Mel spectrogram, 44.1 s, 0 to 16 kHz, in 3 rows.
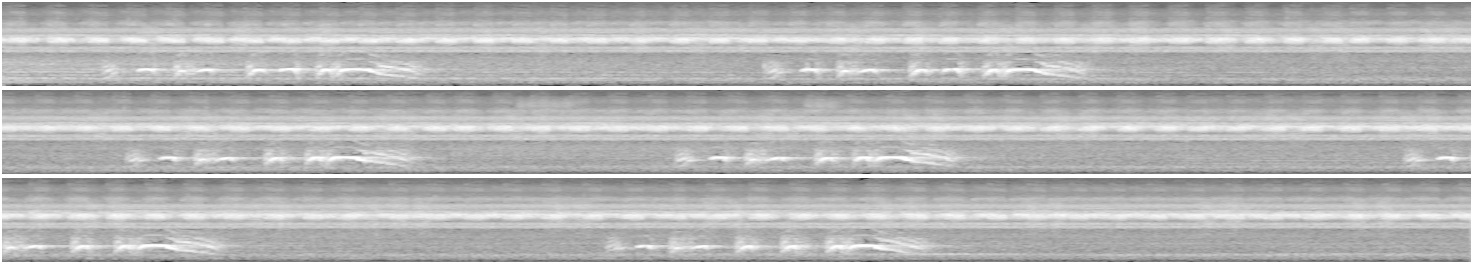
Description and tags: Heard a Barred Owl calling in my backyard. Grabbed my Zoom H4n with Audio-Technica AT897 shotgun mic and started recording. Did some minor equalization to soften the higher frequencies and roll off the low end.
Crickets are chirping in the background, a few other insects make some sounds. Soft droning of a couple planes flying by and vehicles from a highway about a mile away, but do not overpower the Barred Owl.
H4n, Zoom, Audio-Technica, barred, owl, night, bird, Barred-Owl, AT897, nature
